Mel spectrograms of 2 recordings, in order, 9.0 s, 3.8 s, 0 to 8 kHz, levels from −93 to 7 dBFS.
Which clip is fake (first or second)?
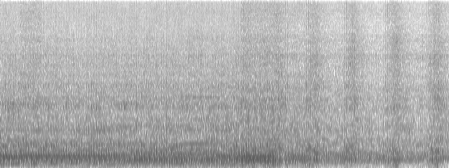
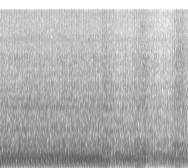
first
